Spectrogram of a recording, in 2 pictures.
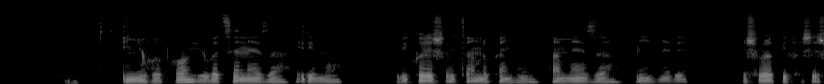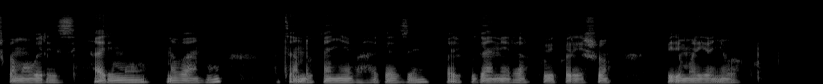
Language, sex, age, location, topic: Kinyarwanda, male, 50+, Nyagatare, education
